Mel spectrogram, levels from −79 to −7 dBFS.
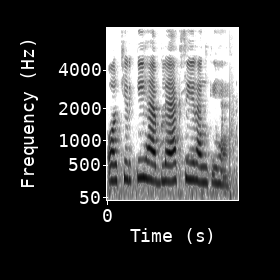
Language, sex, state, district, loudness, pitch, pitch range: Hindi, female, Punjab, Pathankot, -16 LUFS, 255 Hz, 230-270 Hz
